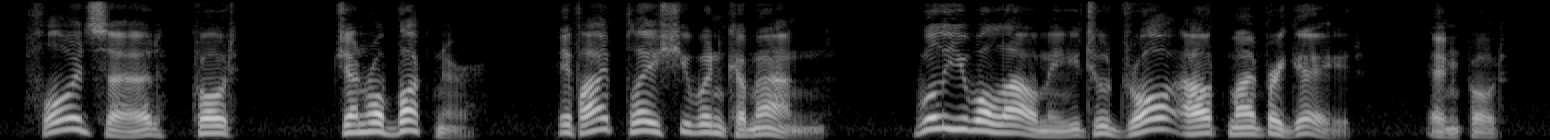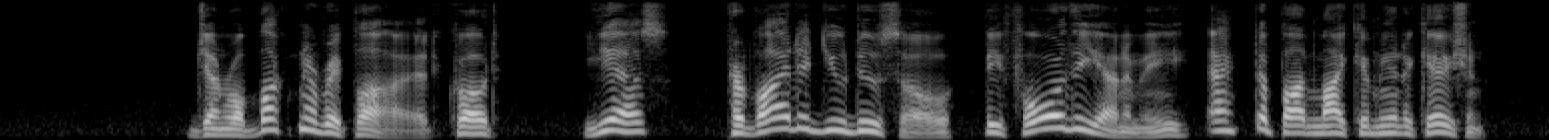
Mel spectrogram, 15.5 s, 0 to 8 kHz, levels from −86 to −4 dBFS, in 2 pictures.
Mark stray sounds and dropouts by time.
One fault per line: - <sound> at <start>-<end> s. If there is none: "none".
none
